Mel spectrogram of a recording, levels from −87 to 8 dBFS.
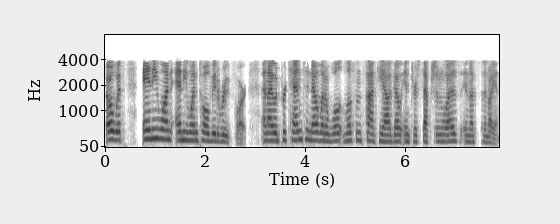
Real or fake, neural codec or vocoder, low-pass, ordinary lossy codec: fake; codec, 16 kHz, 0.3 kbps, FocalCodec; 7.2 kHz; AAC, 16 kbps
